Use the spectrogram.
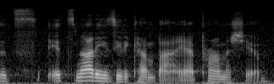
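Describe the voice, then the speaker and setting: A soft-spoken woman talks in a very deep, low voice with ordinary pitch variation. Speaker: scrapbooking video creator. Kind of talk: tutorial voiceover. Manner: soft-spoken, straining to be loud; casual, chatty.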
